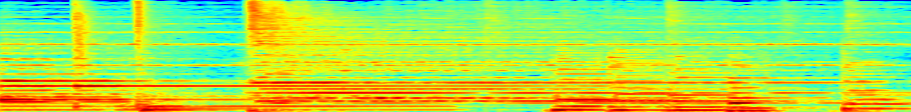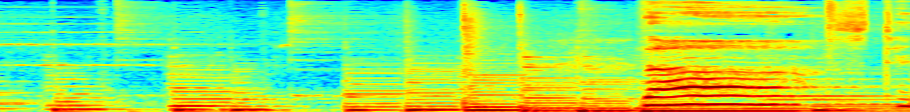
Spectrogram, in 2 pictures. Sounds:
music, tender music

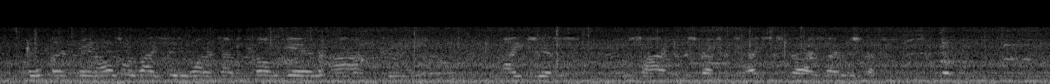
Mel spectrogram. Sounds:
speech

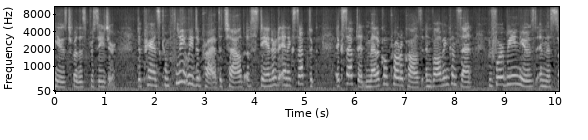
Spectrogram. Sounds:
speech, inside a small room

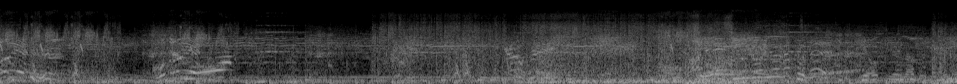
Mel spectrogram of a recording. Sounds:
speech, music

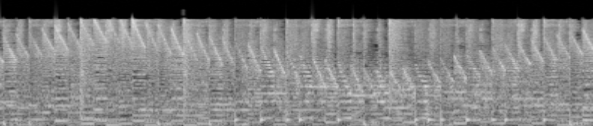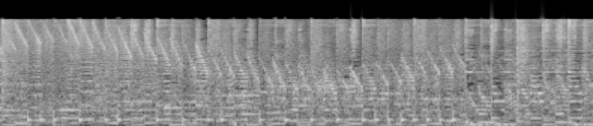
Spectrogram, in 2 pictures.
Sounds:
music, sampler

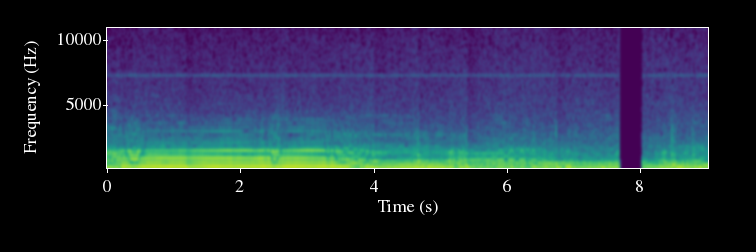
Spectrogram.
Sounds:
music, carnatic music

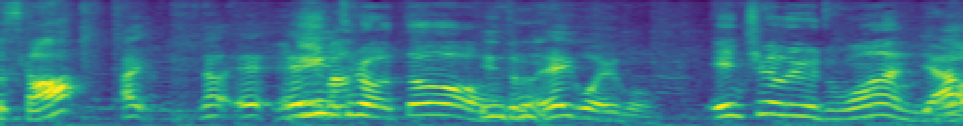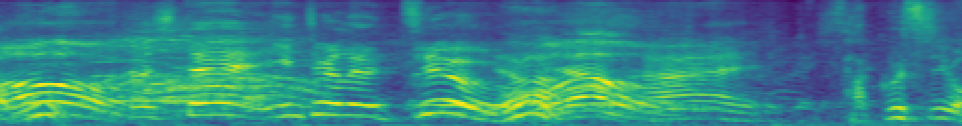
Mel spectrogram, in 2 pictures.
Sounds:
speech, inside a large room or hall, music

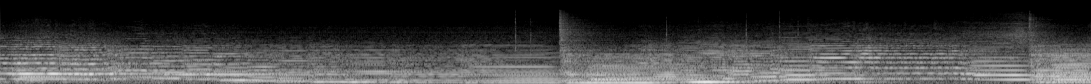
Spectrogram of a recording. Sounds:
musical instrument, double bass, playing double bass, music

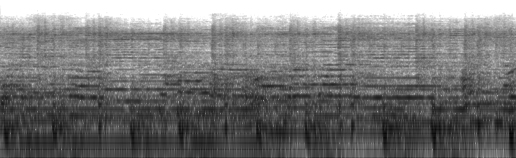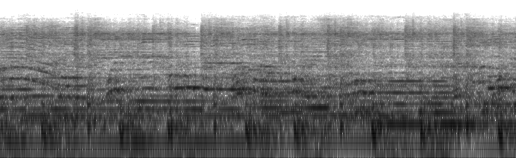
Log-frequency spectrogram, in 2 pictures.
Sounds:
music of latin america, music, maraca

